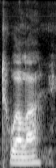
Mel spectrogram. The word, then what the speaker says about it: Tooele: And if you've already learned Hurricane, and I know Tooele County, you've already learned it's not Tule, but Tooele.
